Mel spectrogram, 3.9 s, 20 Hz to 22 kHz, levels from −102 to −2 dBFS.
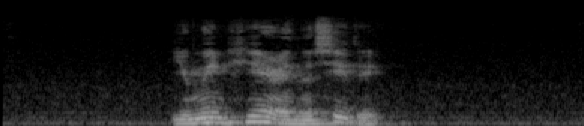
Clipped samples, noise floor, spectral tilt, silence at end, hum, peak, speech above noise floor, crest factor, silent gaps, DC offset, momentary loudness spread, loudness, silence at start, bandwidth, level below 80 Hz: under 0.1%; -75 dBFS; -6 dB/octave; 1.3 s; none; -30 dBFS; 32 dB; 18 dB; none; under 0.1%; 9 LU; -44 LUFS; 1.15 s; 13 kHz; -76 dBFS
